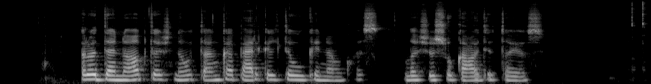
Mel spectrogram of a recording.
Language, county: Lithuanian, Kaunas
